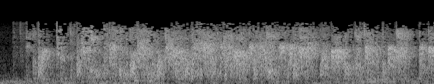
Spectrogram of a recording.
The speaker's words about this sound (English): But let's give you a welcome and applause.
